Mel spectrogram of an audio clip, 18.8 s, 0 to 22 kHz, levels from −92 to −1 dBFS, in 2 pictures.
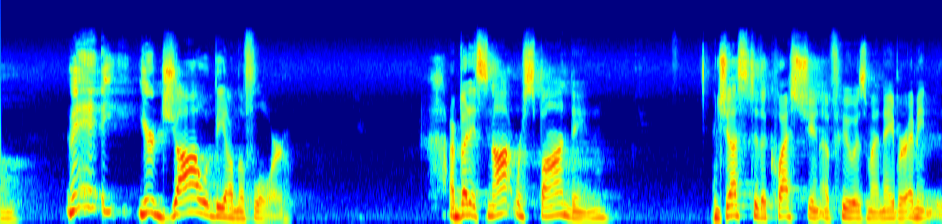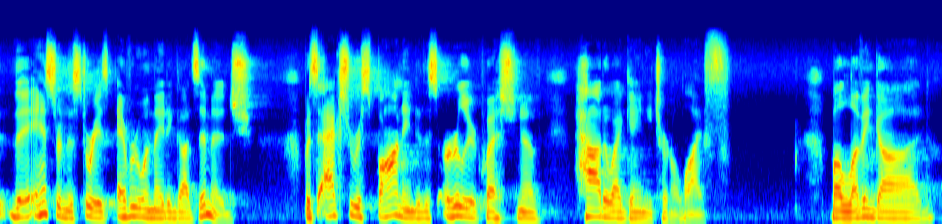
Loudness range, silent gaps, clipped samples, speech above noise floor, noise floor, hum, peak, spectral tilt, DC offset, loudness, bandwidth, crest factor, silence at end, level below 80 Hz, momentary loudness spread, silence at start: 3 LU; none; under 0.1%; 42 dB; -65 dBFS; none; -6 dBFS; -3.5 dB/octave; under 0.1%; -23 LUFS; 12 kHz; 18 dB; 0.1 s; -76 dBFS; 12 LU; 0 s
